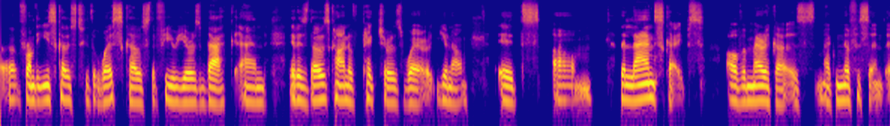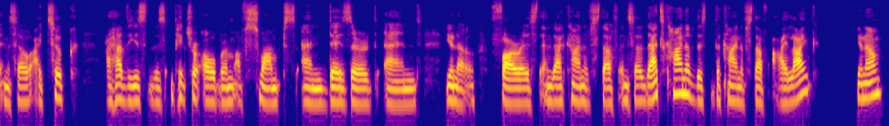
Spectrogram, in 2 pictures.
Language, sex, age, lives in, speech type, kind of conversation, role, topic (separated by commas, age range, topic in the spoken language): English, female, 35-39, United States, conversation, unstructured, none, What is the last photo on your phone that you love, and what makes it meaningful to you?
